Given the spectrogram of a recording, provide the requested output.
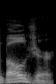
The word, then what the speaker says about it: Bulger: It's actually two soft G's there, Berlinger and Bolger.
